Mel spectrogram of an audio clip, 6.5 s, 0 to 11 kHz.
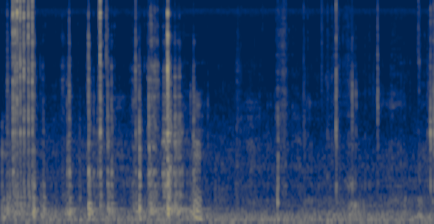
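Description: Metal clicks and clinks of a 19 mm ratcheting wrench being worked on a coil spring compressor's bolt. There is a quick run of ratchet clicks at the start and a few sharper clicks over the next two seconds, then only sparse faint ticks.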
